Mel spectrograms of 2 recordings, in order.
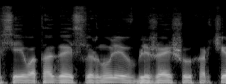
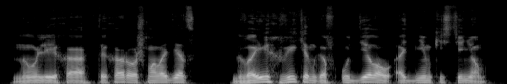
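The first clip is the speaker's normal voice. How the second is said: plain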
